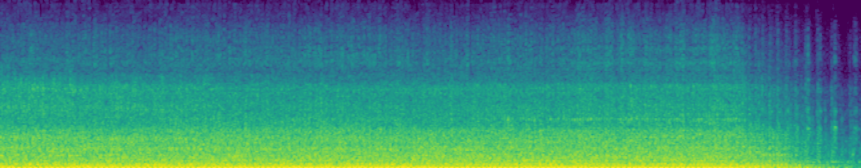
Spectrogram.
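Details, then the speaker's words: Lawn mower with auto choke, recently fixed with fresh gas and like-new oil: small single-cylinder engine runs steady and even for over five seconds with no misses, then shuts down cleanly; normal running. "beautiful i remember it ran really well"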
